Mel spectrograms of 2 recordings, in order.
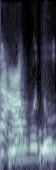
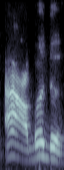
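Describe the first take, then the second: First: The word ends with an added u vowel. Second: The word ends on a bare d consonant. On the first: The reciter continues without stopping at the verse end. "अगर हम आयत नहीं करेंगे तो फिर आबुदू पढ़ेंगे" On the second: The reciter stops at the end of the verse. "आयत करने पर दाल साकिन हो जाएगा"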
